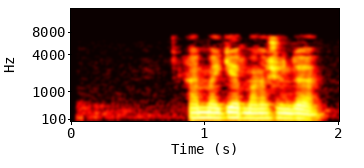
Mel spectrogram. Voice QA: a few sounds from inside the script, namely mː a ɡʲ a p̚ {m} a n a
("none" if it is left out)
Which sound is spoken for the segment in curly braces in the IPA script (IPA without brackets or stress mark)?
m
